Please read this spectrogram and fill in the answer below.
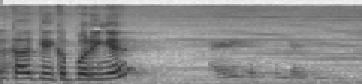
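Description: A woman speaking Tamil, with a short pause about a second in.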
